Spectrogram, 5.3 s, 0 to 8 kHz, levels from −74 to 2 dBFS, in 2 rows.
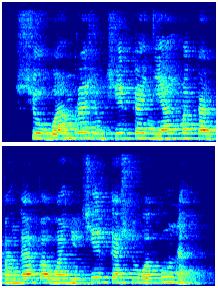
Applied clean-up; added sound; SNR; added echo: none; none; none; reverberation time 0.8 s.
